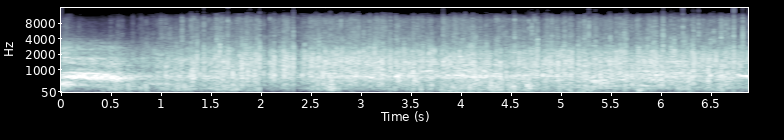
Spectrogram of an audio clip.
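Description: A large stadium crowd applauds and cheers a player at a football team presentation, a loud, dense wash of clapping that carries on steadily throughout.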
